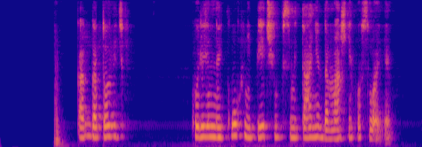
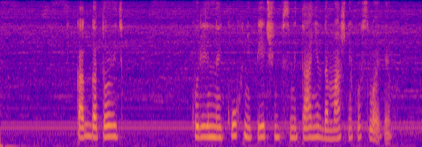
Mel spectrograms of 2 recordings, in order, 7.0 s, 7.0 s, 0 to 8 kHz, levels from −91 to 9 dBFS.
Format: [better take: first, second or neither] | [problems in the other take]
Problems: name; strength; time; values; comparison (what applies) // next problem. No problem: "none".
second | noise reduction (neural mask model DeepFilterNet 3)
